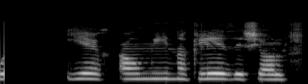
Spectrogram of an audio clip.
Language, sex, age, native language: Icelandic, male, 10, Icelandic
